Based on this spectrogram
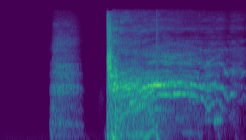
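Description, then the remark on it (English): A short musical fart, a toot: a brief breathy puff, then a loud, pitched, reedy blast lasting over a second that wavers and fades slightly. No talking. “Six fart three.”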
